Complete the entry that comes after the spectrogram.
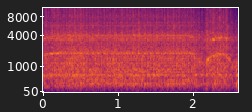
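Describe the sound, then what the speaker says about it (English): Sewing machine stitching binding onto fabric, a loud, continuous fast mechanical whir and rattle up close, steady throughout without pause or talking. "I'm going to sew back to my first spot."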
